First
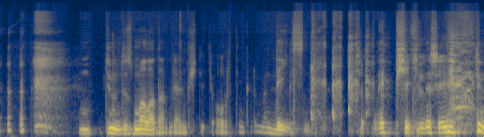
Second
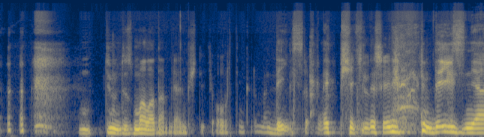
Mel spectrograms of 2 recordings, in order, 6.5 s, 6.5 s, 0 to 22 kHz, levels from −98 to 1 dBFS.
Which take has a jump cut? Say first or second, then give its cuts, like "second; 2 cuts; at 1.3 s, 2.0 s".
second; 1 cut; at 4.0 s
